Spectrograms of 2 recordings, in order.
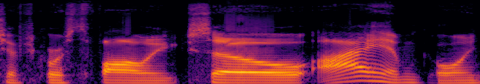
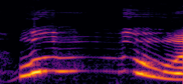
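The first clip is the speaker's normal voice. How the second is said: excited whoop. Real, not acted. Excited whoop at good food.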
